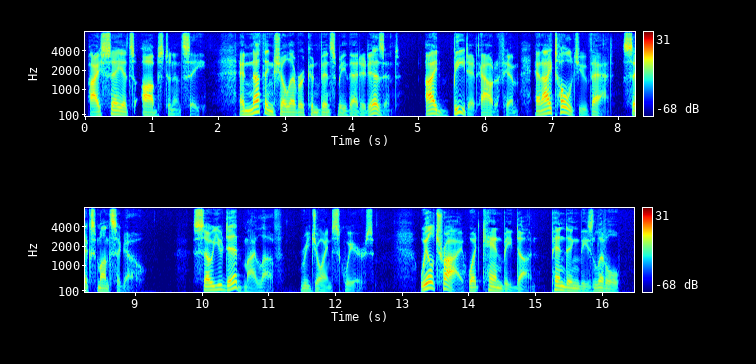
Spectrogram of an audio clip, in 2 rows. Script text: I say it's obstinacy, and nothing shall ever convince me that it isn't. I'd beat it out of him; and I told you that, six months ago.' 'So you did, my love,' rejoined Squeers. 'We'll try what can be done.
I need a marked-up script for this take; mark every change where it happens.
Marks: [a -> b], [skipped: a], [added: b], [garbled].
I say it's obstinacy, and nothing shall ever convince me that it isn't. I'd beat it out of him; and I told you that, six months ago.' 'So you did, my love,' rejoined Squeers. 'We'll try what can be done. [added: Pending these little]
